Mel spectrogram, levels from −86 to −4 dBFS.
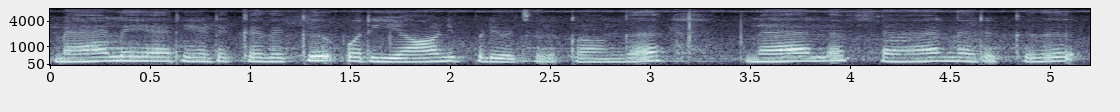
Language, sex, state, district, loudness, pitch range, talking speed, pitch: Tamil, female, Tamil Nadu, Kanyakumari, -16 LUFS, 195-220 Hz, 105 wpm, 205 Hz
